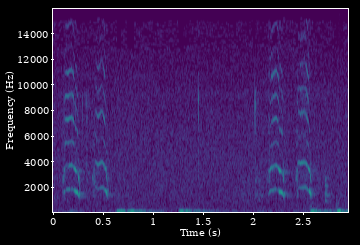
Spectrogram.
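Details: A young Crimson rosella in a backyard in Australia gives two pairs of short, squeaky, arched notes about two seconds apart, over low dull thumps close by.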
